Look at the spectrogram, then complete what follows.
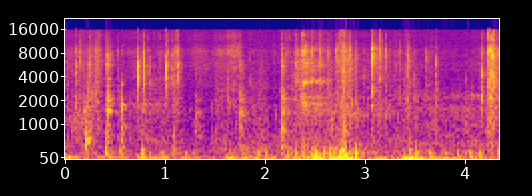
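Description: A blind-box package being worked open by hand: irregular crinkling, rustling and small clicks, louder about three-quarters of the way through.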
